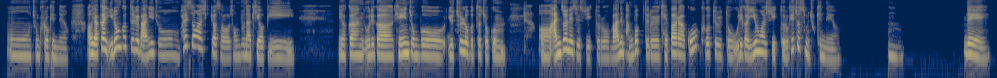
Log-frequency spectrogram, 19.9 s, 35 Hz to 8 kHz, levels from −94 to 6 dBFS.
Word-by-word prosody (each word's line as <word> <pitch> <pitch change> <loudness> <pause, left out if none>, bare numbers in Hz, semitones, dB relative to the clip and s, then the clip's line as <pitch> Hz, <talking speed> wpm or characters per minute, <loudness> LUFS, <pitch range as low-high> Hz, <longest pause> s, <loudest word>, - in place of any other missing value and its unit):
어 170 -1 -6
좀 170 - -9
그러겠네요. 150 -4 -6 0.4
어 190 - +5
약간 255 +9 +8
이런 265 +9 +2
것들을 285 -5 -1
많이 170 +4 +4
좀 180 -2 -10 0.4
활성화 320 -2 +1
시켜서 185 - -4
정부나 165 +2 -5
기업이 150 -2 -4 0.9
약간 175 0 +1
우리가 170 0 +3
개인 195 +2 +4
정보 170 -3 -1
유출로부터 175 -1 0
쪼끔 80 - -4 0.7
어 160 0 0
안전해질 200 +3 +6
수 160 -1 -9
있도록 150 0 -9
많은 160 +7 +4
방법들을 170 -4 -3
개발하고 195 - +1
그것들을 190 - -6
또 160 - -5
우리가 175 +3 -1
이용할 215 +6 +2
수 205 - -6
있도록 - - -5
해 260 - 0
줬으면 270 -8 -2
좋겠네요. 135 -6 -9 1.0
음. 160 -3 -11 1.2
네. 165 -7 +2
175 Hz, 270 characters per minute, -28 LUFS, 160-200 Hz, 1.2 s, 약간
